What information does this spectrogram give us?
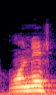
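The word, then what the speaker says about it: honest: और ये हॉनेस्ट नहीं पढ़ेंगे, हॉनेस्ट नहीं बोलना है, इसको ऑनेस्ट बोलना है, ऑनेस्ट।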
